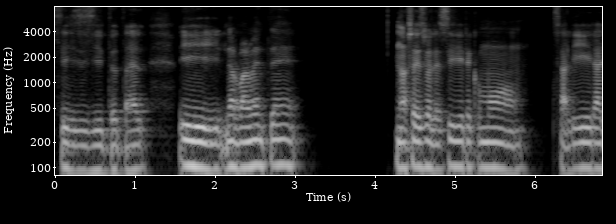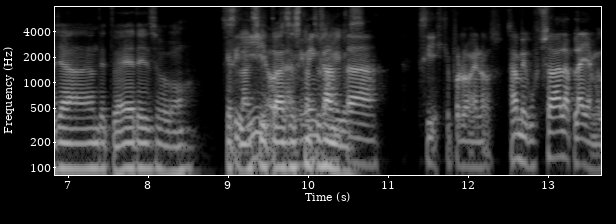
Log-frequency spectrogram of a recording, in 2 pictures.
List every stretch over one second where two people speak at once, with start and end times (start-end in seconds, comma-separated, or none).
8.9-10.8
